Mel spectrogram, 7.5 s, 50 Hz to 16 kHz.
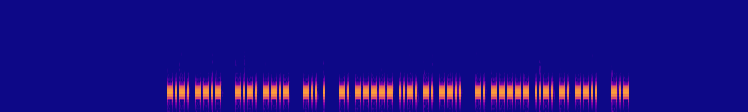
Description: Morse code, heard as a keyed tone, about 60 wpm, 700 Hz. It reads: CQ CQ DE N0FNZ N0FNZ K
